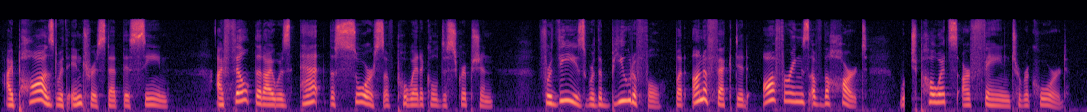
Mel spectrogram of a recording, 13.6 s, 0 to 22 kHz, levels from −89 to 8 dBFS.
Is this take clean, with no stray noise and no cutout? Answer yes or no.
no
